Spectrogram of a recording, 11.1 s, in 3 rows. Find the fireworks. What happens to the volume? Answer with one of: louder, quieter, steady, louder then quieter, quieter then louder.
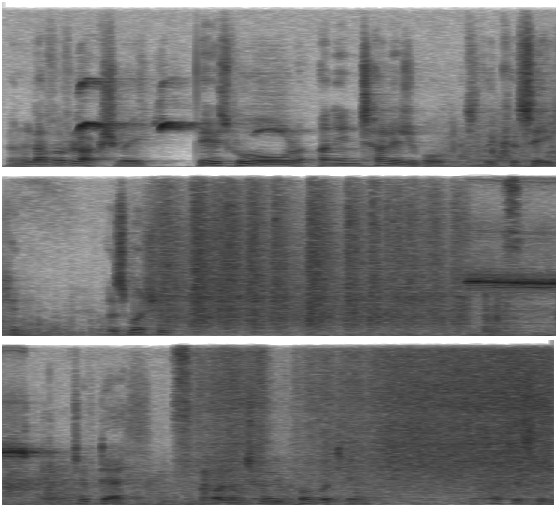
quieter.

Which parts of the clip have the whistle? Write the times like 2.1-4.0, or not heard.
0.5-1.9, 6.8-7.5.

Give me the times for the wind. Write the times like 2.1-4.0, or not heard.
2.9-11.0.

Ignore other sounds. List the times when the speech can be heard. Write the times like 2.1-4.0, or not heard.
0.0-4.8, 7.7-11.0.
